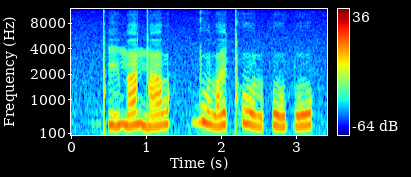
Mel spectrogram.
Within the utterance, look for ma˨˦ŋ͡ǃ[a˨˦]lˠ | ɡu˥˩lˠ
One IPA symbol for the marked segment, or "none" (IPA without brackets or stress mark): a˨˦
